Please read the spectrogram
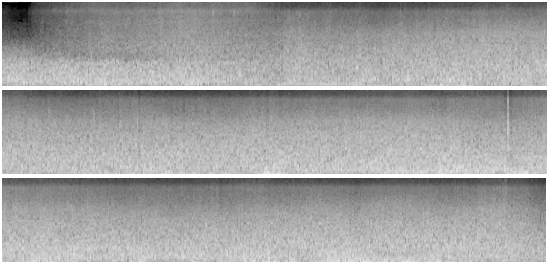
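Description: Whitewater rapids rushing close to the microphone of a kayak on the river, a loud, steady churning of water with no let-up.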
